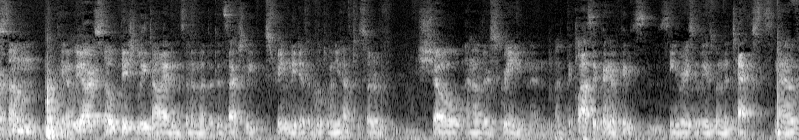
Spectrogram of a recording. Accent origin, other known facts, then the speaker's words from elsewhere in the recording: Toronto, Ontario, Canada; The one I always get is because I grew up in Toronto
